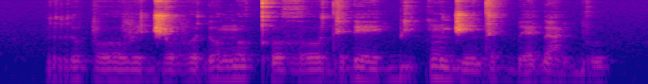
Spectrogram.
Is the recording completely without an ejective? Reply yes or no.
no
